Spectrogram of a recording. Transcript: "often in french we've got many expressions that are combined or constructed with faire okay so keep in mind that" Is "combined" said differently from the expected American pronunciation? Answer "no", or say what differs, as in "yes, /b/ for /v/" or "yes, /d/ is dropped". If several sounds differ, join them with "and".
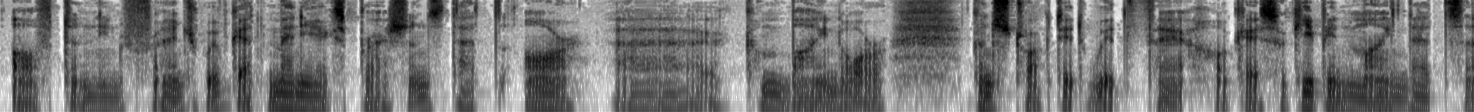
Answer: no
